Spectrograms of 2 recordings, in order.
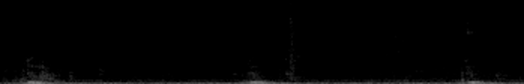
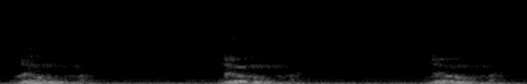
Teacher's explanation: Well, we write them both as long vowels, but in fact, when you make them, if we look at the actual amount of time you produce them, the one in loom is actually much longer. And that's because it's coming before a sound that has vocal folds vibrating, whereas loop is not. So I have to shut off my vocal folds so I don't vibrate them before I make the last sound in the word, and it makes the vowel shorter.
